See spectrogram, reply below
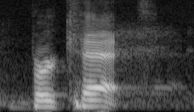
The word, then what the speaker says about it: Burkett: Burkett? – Burkett. – Burkett. Kind of like a charcoal Burkett, right? – Yep. – Is that what that's called? – Yeah. It's spelled differently, okay. But yes, the same.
